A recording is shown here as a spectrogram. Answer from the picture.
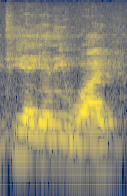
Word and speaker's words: Taney: Taney, T-A-N-E-Y, pronounced Taney.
